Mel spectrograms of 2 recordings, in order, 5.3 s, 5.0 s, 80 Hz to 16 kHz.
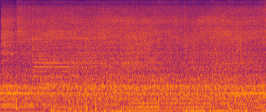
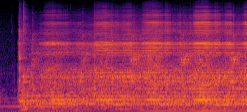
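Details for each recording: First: New Ridgid R4840 oscillating belt sander with 80-grit discs sanding sapele wood and MDF; even motor hum with short scraping bursts as the wood is pressed on, cutting cleanly with no buzz or rattle. Normal operation. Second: New Ridgid R4840 oscillating belt/spindle sander, spindle installed, starts and runs with a harsh rattly buzz over motor hum out of the box; cause was a loose table lock bolt.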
